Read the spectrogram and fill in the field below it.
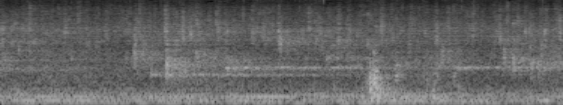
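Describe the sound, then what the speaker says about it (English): Water running under old Roman baths in the video game Pentiment, a continuous close gurgle and trickle with a few brighter splashing tones, heard alone without speech. "Sounds like water's still running."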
